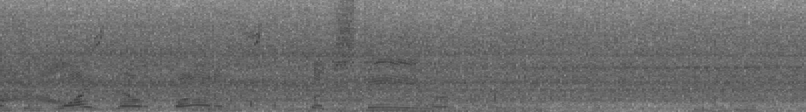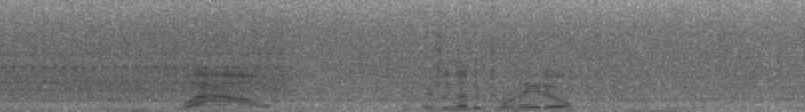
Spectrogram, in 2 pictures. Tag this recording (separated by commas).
Speech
